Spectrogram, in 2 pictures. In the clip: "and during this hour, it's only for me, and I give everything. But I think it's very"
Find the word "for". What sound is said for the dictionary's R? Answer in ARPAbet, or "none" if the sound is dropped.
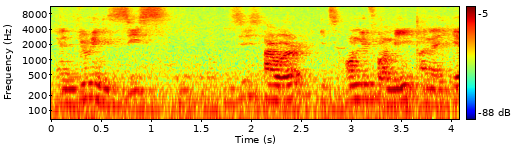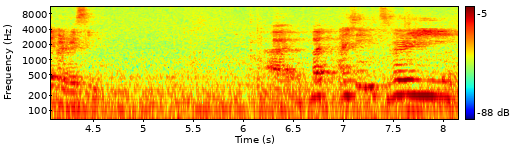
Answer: R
